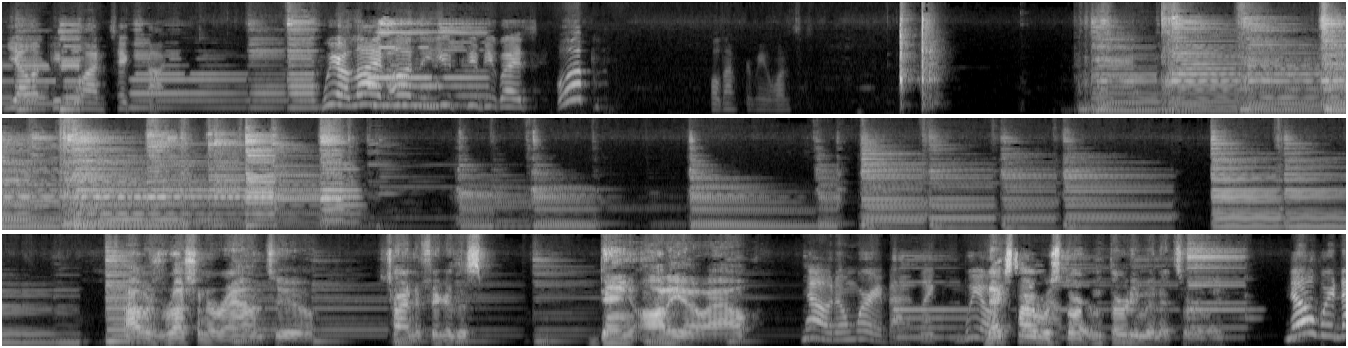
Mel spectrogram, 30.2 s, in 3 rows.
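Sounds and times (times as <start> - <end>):
guitar being tuned: 0.0 - 3.9, 8.0 - 29.6
speech: 0.0 - 4.6, 5.3 - 6.1, 21.1 - 30.2.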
